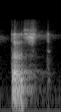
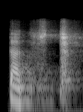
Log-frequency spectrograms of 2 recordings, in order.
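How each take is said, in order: First: The final T sound is light and natural. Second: The final T sound is strongly exaggerated. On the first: The speaker calls it right. "We say touch, touched" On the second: The speaker calls it wrong. "I'm exaggerating the gesture just for you to better understand"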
